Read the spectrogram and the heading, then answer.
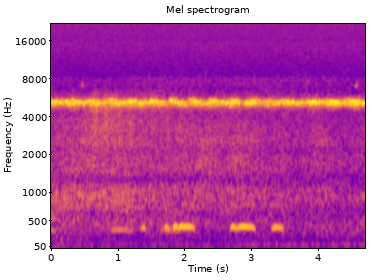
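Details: Recorded on the 11th day of great horned owl fledging: soft, deep hoots in two short series of uneven beats over a steady high insect drone.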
